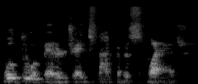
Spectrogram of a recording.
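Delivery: conspiratorial hush; hushed scheming. Retold or imitated. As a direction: keep it low so parents won't hear. Kids scheming quietly.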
